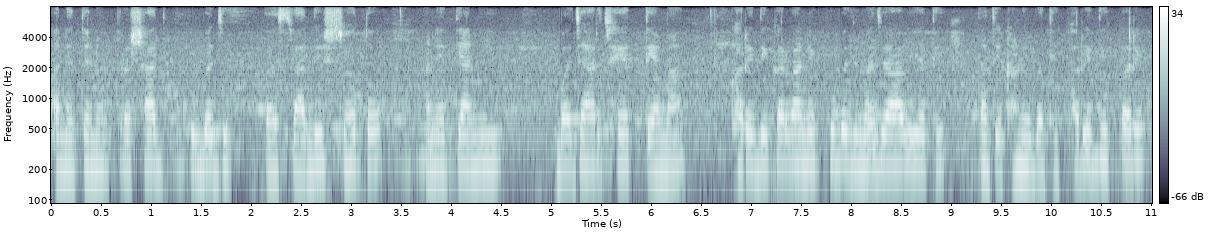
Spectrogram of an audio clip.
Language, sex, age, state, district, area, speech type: Gujarati, female, 18-30, Gujarat, Rajkot, rural, spontaneous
